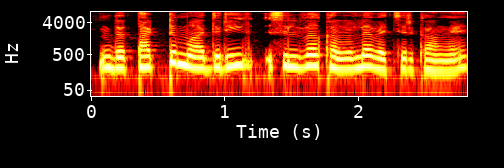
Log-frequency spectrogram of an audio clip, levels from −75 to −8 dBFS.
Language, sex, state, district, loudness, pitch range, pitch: Tamil, female, Tamil Nadu, Nilgiris, -15 LUFS, 195-240 Hz, 220 Hz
